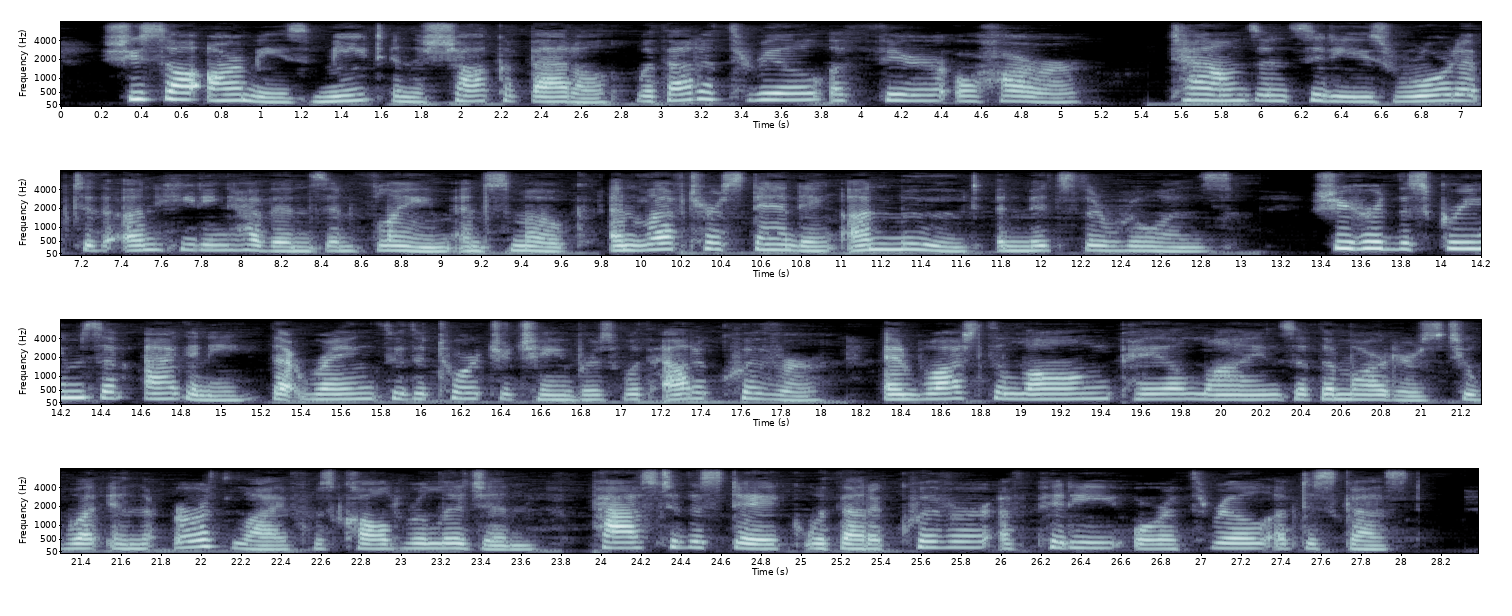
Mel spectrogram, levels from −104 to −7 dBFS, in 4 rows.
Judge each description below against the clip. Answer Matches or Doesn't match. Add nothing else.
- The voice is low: Doesn't match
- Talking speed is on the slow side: Doesn't match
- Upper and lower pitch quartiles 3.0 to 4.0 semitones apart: Matches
